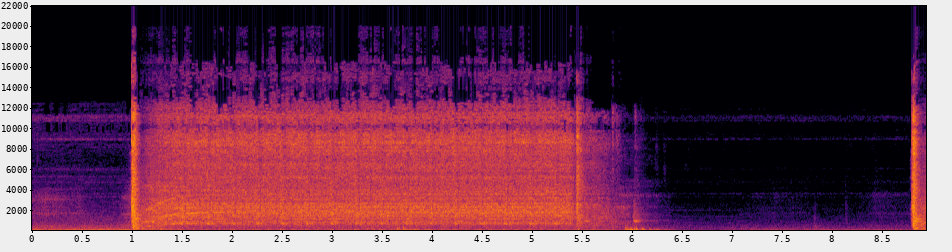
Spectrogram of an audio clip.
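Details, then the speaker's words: Propane-fueled generator, electric start, sitting about 2.5 months, spins steadily about four seconds, roughly four beats a second, never firing; owner unsure whether pressure is high enough. "Do I not have this up high enough? I'm stumped. I'll give this a few more tries, and then I'll have to Google what I'm doing wrong."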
